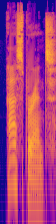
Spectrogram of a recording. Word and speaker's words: aspirant: Tong aspirant up here aspirant I don't know as p i r a an T aspirant aspirant there we go yeah I was saying it right uh so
